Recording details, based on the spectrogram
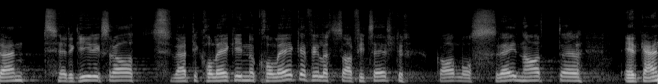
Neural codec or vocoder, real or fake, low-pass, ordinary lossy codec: vocoder, 44.1 kHz, 128 mel bands every 256 samples, BigVGAN v2; fake; 14.4 kHz; none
